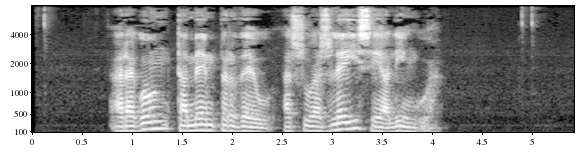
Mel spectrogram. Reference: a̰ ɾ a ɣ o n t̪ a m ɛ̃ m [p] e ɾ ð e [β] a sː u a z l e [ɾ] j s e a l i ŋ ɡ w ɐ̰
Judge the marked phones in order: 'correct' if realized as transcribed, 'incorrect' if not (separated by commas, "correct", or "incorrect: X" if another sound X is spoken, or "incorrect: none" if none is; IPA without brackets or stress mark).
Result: correct, incorrect: w, incorrect: none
